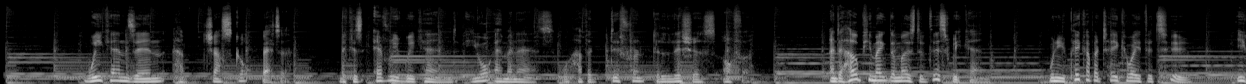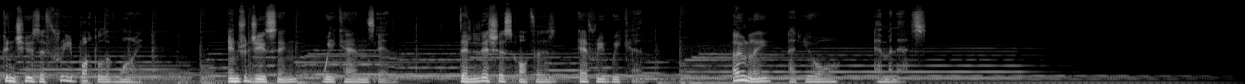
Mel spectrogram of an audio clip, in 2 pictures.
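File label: Ad - intimate soft sell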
